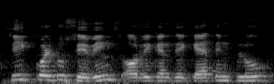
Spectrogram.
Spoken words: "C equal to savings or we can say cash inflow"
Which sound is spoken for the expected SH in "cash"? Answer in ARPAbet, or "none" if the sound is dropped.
S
